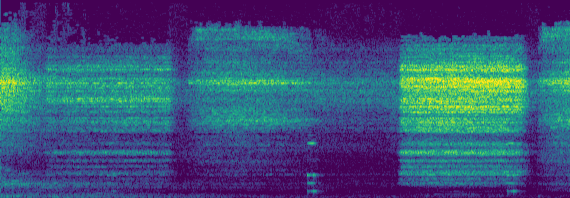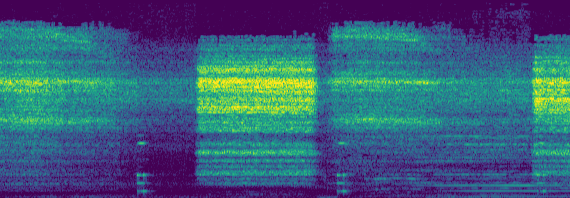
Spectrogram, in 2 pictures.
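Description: A hospital-drama soundtrack played through a television: a patient breathing heavily through an oxygen mask, with long hissing breaths in and out, and a short beep from a medical monitor about every two seconds. Soft music tones come in near the end.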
